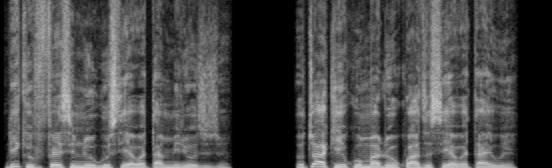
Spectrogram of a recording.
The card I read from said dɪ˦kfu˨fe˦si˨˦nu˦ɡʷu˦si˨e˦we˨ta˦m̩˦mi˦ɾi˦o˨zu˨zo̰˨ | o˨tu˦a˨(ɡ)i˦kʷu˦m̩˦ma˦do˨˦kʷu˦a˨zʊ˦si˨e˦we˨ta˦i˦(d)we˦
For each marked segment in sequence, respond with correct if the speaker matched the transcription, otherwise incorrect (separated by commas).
incorrect, incorrect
